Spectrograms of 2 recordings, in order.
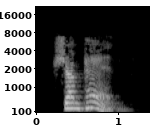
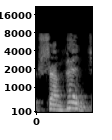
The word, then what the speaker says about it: champagne: champagne 名词，香槟酒。注意这个香槟啊就是 champagne 这个单词的音译。注意啊这个单词的发音是 ch 发 sh，不要和 champion ch 发 ch 这两个单词先搞混。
